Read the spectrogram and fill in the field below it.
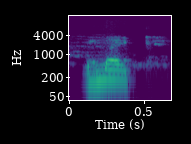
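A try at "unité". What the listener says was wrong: Remember I've said, it is not silent when it has what? The acute accent. When is it not silent? It is not silent when it has acute accent.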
